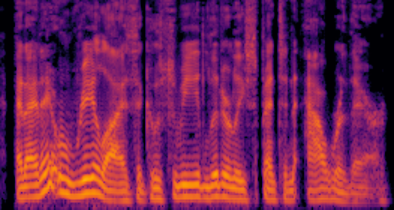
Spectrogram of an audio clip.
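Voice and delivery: ordinary delivery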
